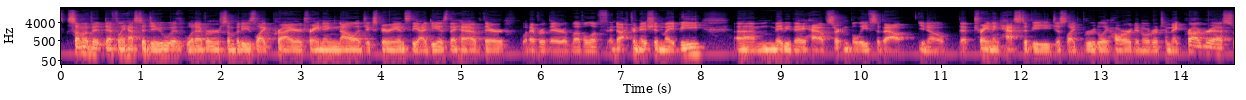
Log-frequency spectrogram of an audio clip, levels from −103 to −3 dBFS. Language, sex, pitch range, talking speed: English, male, 85-95 Hz, 205 wpm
